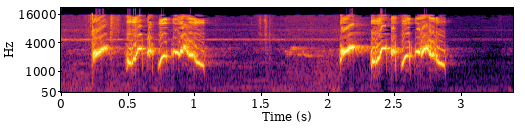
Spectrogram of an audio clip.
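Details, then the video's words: Red-whiskered bulbul 'xoắn tít' training song for rousing birds: two bright, rapid phrases each of four or five looping whistled notes, about a second and a half apart, with a faint high whine and soft low background rumble. "luyện giọng chào mào hót hay, Giọng xoắn tít -KÍCH CHIM CĂNG LỬA, Luyện chào mào hót sáng"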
